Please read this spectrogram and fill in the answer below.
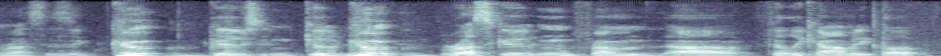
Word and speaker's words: Gutin: is it good Russ guten from uh Philly comedy club that's like gluten but you take the ls yeah he used to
